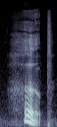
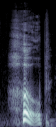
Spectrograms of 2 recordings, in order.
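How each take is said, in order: First: It is said with a Scandinavian vowel and sound. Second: It sounds like the ordinary English word hope. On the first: "Norwegians or Swedes might pronounce this word closer to" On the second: "it sounds like a very conventional English word"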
